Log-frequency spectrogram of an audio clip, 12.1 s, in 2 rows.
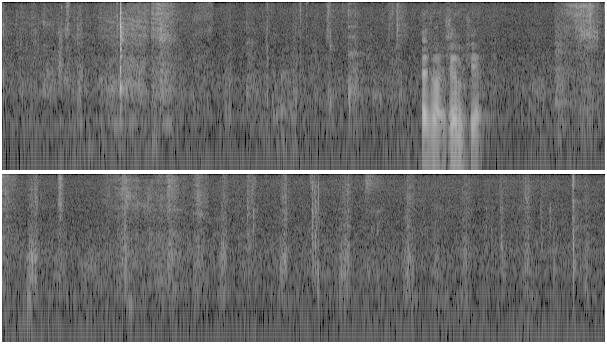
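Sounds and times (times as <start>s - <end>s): chewing with mouth closed: 0.1s - 1.4s, 5.7s - 12.0s.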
